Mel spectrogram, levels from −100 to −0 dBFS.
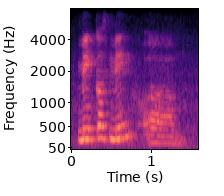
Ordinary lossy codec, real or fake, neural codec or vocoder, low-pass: Opus, 32 kbps; real; none; 7.2 kHz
